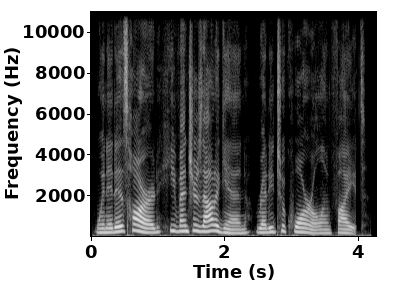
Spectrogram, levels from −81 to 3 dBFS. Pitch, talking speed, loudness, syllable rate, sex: 215 Hz, 180 wpm, -16 LUFS, 4.5 syllables/s, female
